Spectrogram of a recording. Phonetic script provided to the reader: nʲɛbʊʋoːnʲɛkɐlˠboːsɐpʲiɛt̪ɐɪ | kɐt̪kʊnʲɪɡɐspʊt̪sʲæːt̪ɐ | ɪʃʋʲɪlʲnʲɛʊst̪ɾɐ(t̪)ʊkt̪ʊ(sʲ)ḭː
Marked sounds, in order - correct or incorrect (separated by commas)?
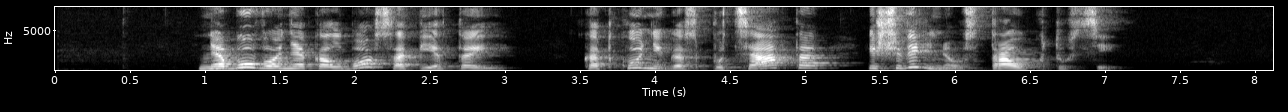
incorrect, correct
